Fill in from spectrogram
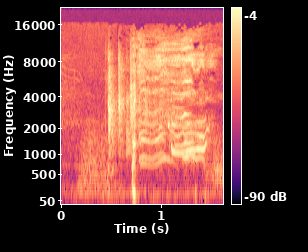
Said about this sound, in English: Just for everybody out there, he rolled into his dice tray. It bounced out and went right into the ashtray. Dice tray to ashtray. It was still in a tray.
